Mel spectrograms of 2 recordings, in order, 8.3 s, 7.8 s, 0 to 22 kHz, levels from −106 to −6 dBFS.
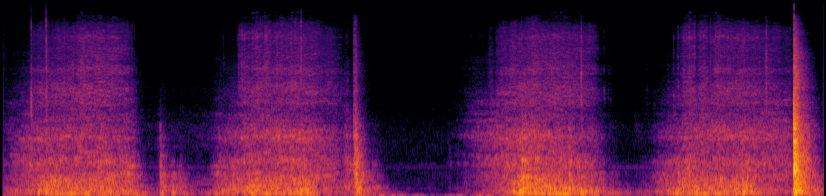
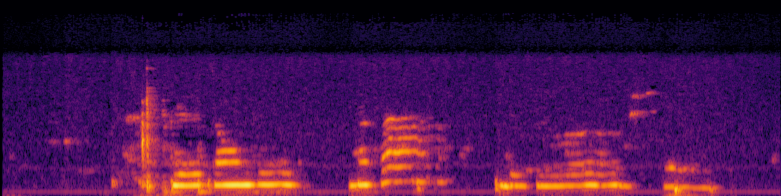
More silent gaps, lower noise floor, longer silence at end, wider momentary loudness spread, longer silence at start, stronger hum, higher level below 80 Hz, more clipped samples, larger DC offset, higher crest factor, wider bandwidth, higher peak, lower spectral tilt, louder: neither; about the same, -67 dBFS vs -65 dBFS; second, 0 s vs 0.65 s; second, 15 LU vs 20 LU; second, 0.05 s vs 1.1 s; neither; first, -44 dBFS vs -58 dBFS; neither; neither; first, 30 dB vs 16 dB; first, 16 kHz vs 5.4 kHz; first, -6 dBFS vs -10 dBFS; second, -6.5 dB/octave vs -9 dB/octave; second, -35 LUFS vs -25 LUFS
